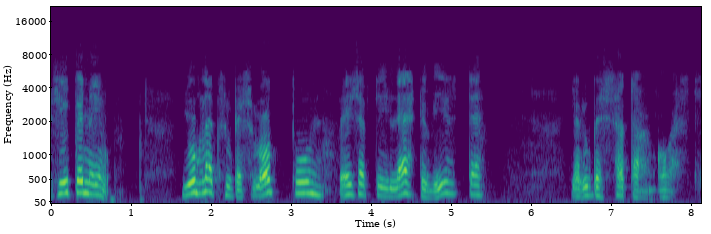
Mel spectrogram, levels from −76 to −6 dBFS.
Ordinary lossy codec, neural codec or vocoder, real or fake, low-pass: MP3, 48 kbps; codec, 24 kHz, 1 kbps, SNAC; fake; 10.8 kHz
